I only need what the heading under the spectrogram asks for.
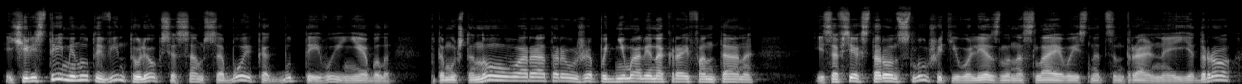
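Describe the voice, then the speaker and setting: Expressive male audiobook narrator, lively delivery. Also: medium pitch, fairly quick. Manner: expressive, acting out crowd voices. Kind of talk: literary audiobook reading.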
